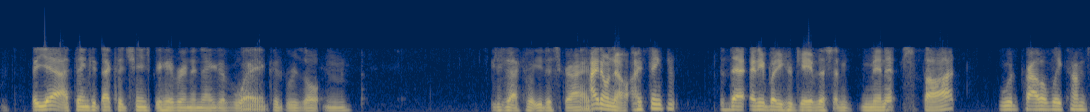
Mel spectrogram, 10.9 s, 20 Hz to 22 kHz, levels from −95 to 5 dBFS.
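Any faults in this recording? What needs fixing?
The speech runs through the AMR narrowband mobile codec for the whole clip, and the damage is plainly audible. Nothing above 4 kHz survives. The voice is rebuilt from a vocal-tract model driven by sparse pulses, so it sounds buzzy and synthetic, which points to a low mode of about 7.4 kbps. A plain telephone band-limit would sound muffled but natural, while this codec adds a synthetic, reconstructed buzz. Preventing it means carrying the call over a wideband codec, or at least a higher AMR mode.

AMR bit errors occur at 2.11–2.20 s, 4.92–5.08 s and 8.84–9.05 s. In each burst the voice keeps roughly its pitch and level but turns hoarse, scratchy and gargly. This happens because flipped low-priority bits misplace the excitation pulses and skew the fine gain and spectrum values. The last burst is the longest and the most damaged, with around a tenth of its bits wrong. 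Packet loss would instead cause gaps or smoothed-over concealment, not a rasp at steady loudness. The fix is a stronger radio link or better channel protection for these frames.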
